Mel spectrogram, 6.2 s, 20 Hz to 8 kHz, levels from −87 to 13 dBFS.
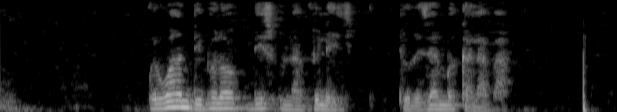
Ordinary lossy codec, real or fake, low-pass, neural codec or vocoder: MP3, 48 kbps; real; 7.2 kHz; none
